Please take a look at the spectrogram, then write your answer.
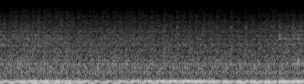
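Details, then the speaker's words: Vintage Ford flathead (side-valve) V8 barn find, first run after 30 years sitting: deep, smooth, even low idle with no valvetrain clatter, since the valves sit down in the block; healthy engine ticking over. "nice wow that was good wasn't it wow that's all right it sounds good it sounds really good just giving a that sounds amazing"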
